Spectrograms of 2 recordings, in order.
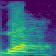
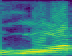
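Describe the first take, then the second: First: वन with a short "uh" vowel; correct pronunciation. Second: वॉन with a long rounded "aw" vowel; mispronunciation. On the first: Teacher shows how won is read, short-vowel वन. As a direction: say वन just like "one". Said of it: "W O N को वन पढ़ते हैं". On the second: Teacher warns how not to read won, drawn-out वॉन. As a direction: say वॉन as "wawn". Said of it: "W O N को वॉन नहीं पढ़ते". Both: Shown as a demonstration.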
